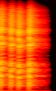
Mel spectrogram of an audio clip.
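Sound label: PER PROCU, Procussion, percussion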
